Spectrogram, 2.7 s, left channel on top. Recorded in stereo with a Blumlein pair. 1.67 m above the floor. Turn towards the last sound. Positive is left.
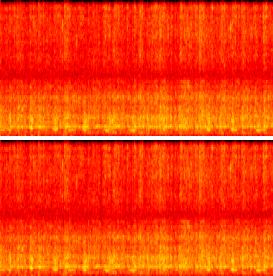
turn(degrees=0)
